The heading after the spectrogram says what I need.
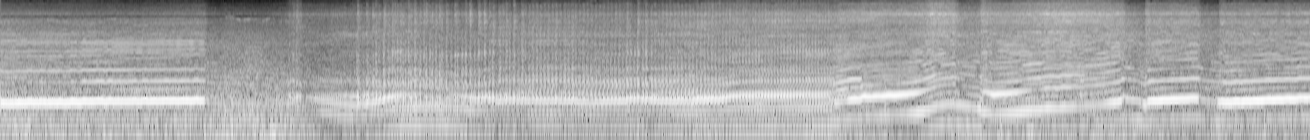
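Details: Yamaha Banshee two-stroke twin ATV on a ride after misfire chase (new plug caps, coil swap didn't cure it): carb needles moved back to middle position, revs rising and falling cleanly through the gears, no stutter; miss gone, running normally.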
